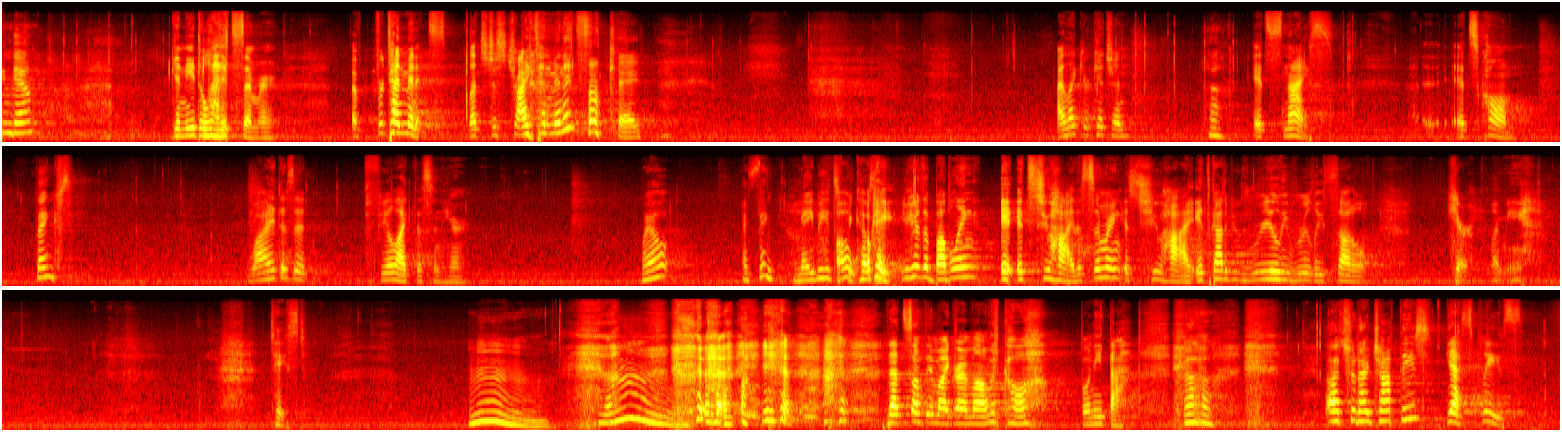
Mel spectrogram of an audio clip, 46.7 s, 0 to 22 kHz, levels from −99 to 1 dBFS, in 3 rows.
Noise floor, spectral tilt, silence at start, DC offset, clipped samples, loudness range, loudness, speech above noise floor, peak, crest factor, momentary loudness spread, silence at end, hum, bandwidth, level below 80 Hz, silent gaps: -54 dBFS; -2.5 dB/octave; 0 s; under 0.1%; under 0.1%; 18 LU; -24 LUFS; 29 dB; -2 dBFS; 26 dB; 22 LU; 0.15 s; none; 16 kHz; -62 dBFS; none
